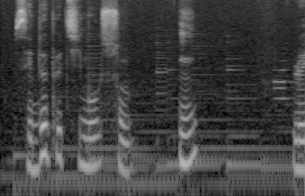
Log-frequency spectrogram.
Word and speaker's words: y: Donc il est nécessaire de les comprendre et de les utiliser. On commence avec le premier pronom donc le Y qu'on va prononcer I comme la lettre I. I tout simplement.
